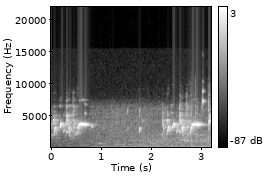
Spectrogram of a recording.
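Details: European goldfinch from this season's breeding, 5 August 2019, giving two short bursts of high tinkling twitter at the start and end, with a quiet gap and a soft low hum between.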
